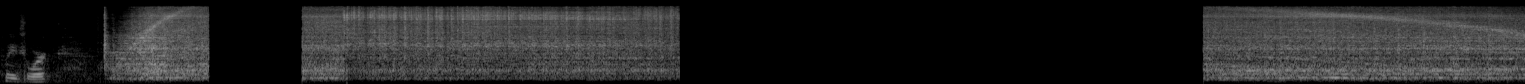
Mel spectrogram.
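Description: A band saw runs with a steady high whir.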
